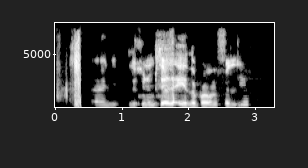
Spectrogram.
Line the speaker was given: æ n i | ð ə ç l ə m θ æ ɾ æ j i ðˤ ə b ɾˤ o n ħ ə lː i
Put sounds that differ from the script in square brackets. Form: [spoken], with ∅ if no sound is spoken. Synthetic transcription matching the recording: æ n i | ð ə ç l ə m θ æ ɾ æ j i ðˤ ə b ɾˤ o n [f] ə lː i

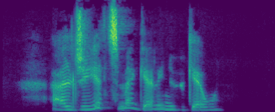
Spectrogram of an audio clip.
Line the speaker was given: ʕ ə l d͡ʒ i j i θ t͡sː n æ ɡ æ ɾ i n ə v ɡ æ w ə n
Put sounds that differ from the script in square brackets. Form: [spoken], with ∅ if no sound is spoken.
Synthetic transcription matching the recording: ʕ ə l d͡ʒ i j [æ] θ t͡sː [m] æ ɡ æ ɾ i n ə v ɡ æ w ə n

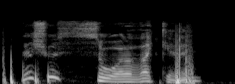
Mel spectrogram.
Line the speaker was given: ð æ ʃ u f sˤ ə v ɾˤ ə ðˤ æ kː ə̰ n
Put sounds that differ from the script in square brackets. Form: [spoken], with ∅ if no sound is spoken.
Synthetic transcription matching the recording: ð æ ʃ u [θ] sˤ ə [w] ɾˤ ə ðˤ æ kː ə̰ n

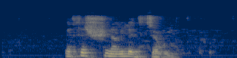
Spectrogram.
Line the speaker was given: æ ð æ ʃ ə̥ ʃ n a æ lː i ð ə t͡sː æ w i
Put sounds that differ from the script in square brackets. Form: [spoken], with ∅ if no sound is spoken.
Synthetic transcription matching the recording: æ [θ] æ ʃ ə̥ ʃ n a [i] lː [æ] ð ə t͡sː æ w i

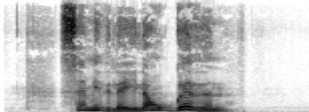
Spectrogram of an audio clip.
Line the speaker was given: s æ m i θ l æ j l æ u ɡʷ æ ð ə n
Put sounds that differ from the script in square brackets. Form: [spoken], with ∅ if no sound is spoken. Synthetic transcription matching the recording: s æ m i [ð] l æ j l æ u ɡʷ æ ð ə n

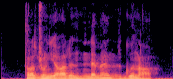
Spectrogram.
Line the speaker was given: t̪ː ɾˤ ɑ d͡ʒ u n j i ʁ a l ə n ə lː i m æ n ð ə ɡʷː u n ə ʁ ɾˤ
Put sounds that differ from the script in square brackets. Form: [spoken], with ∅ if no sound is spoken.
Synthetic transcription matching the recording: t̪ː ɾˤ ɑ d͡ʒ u n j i ʁ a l ə n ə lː [æ] m æ n ð ə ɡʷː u n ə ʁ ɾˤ

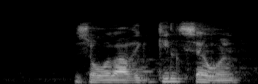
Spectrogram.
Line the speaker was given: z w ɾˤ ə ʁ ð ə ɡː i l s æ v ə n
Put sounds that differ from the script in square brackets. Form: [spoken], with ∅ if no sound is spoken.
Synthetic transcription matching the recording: z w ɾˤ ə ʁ ð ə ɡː i l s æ [w] ə n

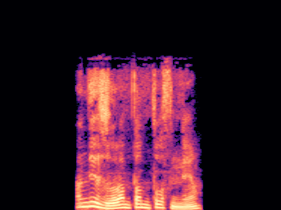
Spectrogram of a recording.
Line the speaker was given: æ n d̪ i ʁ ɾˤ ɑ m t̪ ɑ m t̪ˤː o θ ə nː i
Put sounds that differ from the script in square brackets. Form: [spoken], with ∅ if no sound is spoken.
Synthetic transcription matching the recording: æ n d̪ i [z] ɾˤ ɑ m t̪ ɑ m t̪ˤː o θ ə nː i

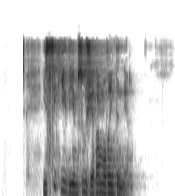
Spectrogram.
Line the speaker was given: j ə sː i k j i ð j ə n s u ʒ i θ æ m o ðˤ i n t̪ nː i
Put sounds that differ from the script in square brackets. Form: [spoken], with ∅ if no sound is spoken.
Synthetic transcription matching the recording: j ə sː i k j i ð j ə [m] s u ʒ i θ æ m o ðˤ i n t̪ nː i

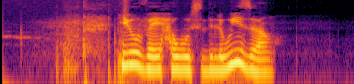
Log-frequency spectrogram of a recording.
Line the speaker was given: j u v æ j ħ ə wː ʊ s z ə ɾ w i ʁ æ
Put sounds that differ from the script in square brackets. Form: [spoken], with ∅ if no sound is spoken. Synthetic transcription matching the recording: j u v æ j ħ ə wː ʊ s [ð] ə [l] w i [z] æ

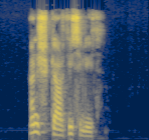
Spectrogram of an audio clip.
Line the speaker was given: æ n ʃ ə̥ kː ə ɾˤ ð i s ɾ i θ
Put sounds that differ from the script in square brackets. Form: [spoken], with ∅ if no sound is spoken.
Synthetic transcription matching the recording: æ n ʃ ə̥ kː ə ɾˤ [θ] i s [l] i θ

